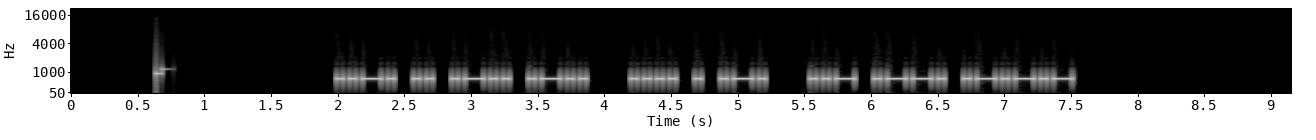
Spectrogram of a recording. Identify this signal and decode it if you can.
Morse code, heard as a keyed tone, about 25 wpm, 700 Hz. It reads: FILL HER UP.
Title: Sentences from Top 1000 Words - Review Part 3 - 25wpm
